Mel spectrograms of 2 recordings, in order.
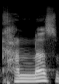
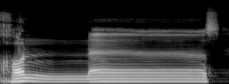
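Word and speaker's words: خناس: যাবে না এরপরে মিনশারিল বলা যাবে না এখানে খান্নাস বলা যাবে না উচ্চারণ হবে খনাস আবার ম্যাক্সিমাম মানুষ যে ভুলটি সবচেয়ে সূরা নাসের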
